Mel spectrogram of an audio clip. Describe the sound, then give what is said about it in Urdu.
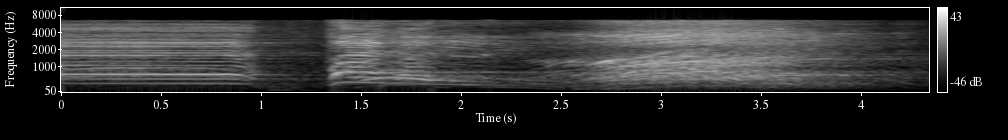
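A crowd chants the Naara-e-Haidri slogan at a religious gathering. A lone voice calls out twice, the second call dropping in pitch. A broad, loud crowd roar then answers and holds to the end. “مل کے ایک نعرہ حیدری کہیے گا تمہیں طاقت آ جائے”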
